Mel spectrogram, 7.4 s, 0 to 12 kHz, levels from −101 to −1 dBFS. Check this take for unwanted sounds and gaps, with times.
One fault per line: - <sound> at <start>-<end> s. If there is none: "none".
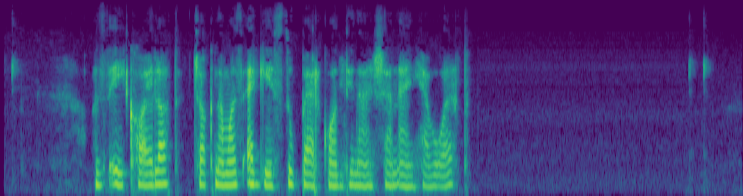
none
